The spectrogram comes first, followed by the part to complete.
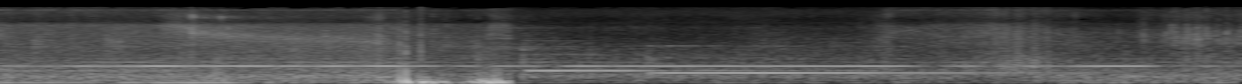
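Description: Two-note test chime from a wall monitor's speaker, sent as an audio test from a CCTV network video recorder: a higher tone steps down to a lower one held for about a second and a half, starting about two and a half seconds in. A low thump comes just before it, over a steady faint high tone.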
